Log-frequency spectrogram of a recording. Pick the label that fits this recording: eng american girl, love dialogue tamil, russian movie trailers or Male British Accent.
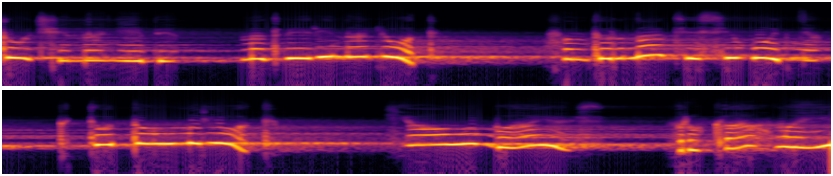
russian movie trailers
